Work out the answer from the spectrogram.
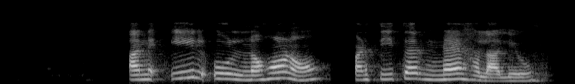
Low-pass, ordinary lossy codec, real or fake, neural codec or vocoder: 7.2 kHz; Opus, 16 kbps; real; none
